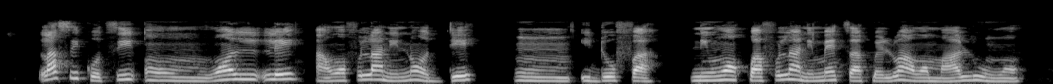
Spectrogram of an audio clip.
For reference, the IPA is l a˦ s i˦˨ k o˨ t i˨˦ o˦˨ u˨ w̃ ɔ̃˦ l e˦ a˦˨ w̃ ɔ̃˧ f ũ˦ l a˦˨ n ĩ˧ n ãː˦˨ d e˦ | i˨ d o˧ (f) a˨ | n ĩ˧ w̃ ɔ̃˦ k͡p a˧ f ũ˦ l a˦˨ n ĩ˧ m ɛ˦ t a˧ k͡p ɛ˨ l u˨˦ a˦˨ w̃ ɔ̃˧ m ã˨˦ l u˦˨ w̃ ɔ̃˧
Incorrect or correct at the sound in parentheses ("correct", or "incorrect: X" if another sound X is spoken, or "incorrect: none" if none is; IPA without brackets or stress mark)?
correct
